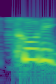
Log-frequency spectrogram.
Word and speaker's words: Kudee: Oh, my name's Cootie Garley. – How do you say your first name? – K-U-D-E-E, last name Garley, G-A-R-L-E-Y.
